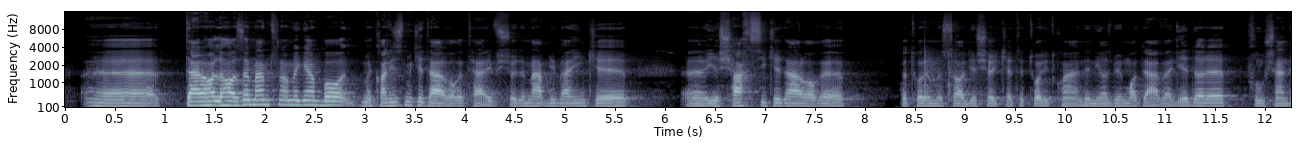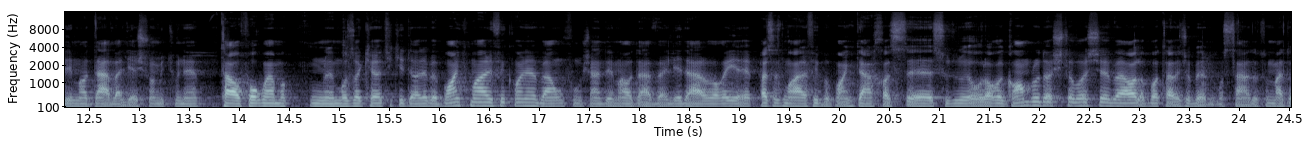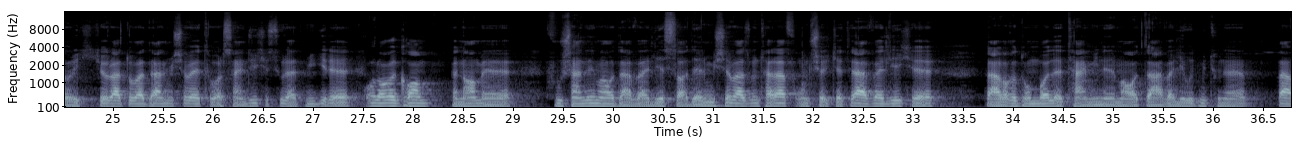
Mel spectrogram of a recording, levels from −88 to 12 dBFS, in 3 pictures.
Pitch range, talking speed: 110-130 Hz, 180 wpm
